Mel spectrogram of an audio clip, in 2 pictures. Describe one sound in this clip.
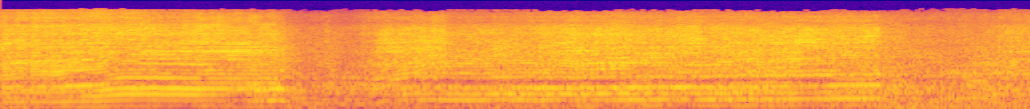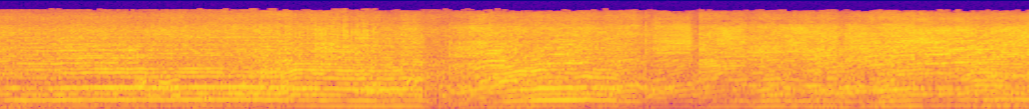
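Small quad bike engines buzz and rev loudly, rising and falling in pitch.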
